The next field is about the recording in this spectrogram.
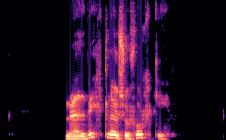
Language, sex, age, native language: Icelandic, male, 70-79, Icelandic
